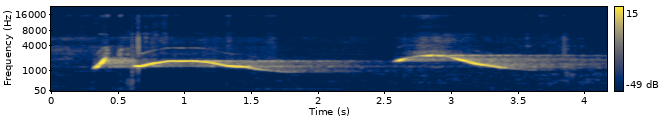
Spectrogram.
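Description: A common hill myna gives two long, clear whistles about two seconds apart, each swooping up sharply and then sliding slowly down. A quiet indoor background.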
